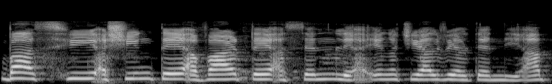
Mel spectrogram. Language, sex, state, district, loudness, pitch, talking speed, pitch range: Mizo, female, Mizoram, Aizawl, -16 LUFS, 230 Hz, 130 wpm, 215-250 Hz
